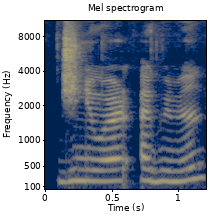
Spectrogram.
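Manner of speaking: slow, self-mocking English accent on the acronym. Shown as a demonstration. Lecturer jokingly shows off to students, slow English accent. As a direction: spell out the English name in a proud English accent. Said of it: "avec mon super accent anglais".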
